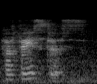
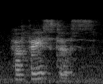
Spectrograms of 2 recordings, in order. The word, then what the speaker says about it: Hephaestus: How do we pronounce his? Hephaestus. Hephaestus. Hephaestus.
